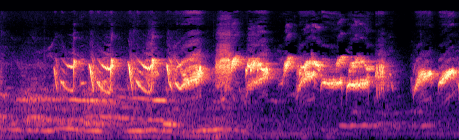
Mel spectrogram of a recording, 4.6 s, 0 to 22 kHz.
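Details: Fighting Chinese hwamei weighing 72 grams, practising its varied song in the morning: a quick series of bright, looping whistled phrases, then fuller rising and falling notes with short pauses and a faint low hum underneath.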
